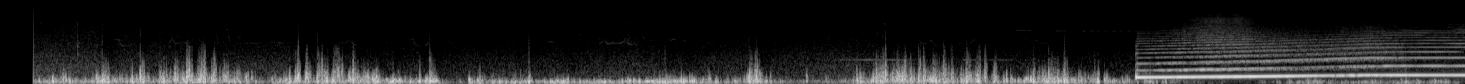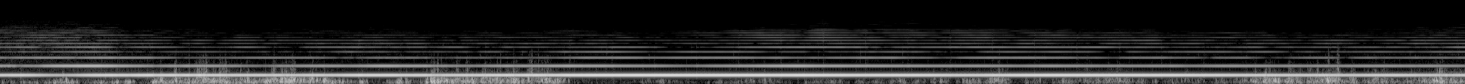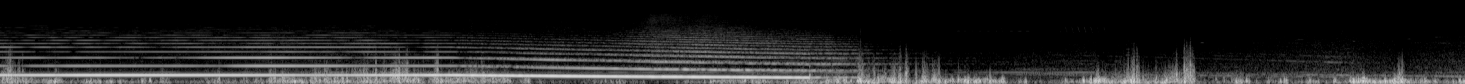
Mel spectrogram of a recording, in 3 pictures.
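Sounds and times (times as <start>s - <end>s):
wind rumble on microphone: 0.4s - 43.9s
electronic warning siren: 7.5s - 43.9s.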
